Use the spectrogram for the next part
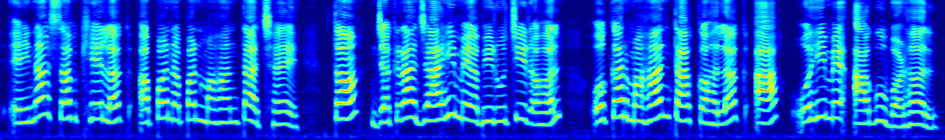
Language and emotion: Maithili, neutral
